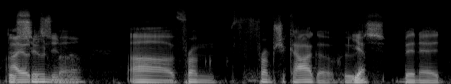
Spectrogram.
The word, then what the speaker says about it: Dosunmu: Dosunmu.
